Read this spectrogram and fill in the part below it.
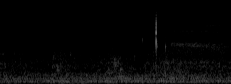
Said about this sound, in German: Oh, ich sitze gerade hier am Bodensee. Ich hoffe, es ist nicht zu laut. Da fahren äh, Boote vorbei und ein bisschen Wellen gibt es da auch noch.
